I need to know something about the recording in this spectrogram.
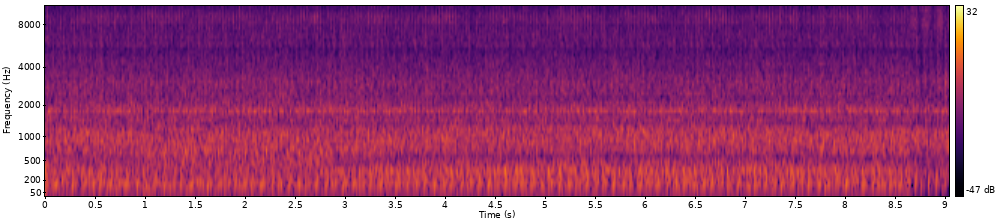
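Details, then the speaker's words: Harbor Freight V-twin air compressor pump, a new replacement for one that seized, engine-driven at decent RPM: steady engine drone with a constant airy hiss as the unloader vents at cut-out; it refilled from under 90 to 125 psi in about 2.5 minutes. Normal cycling. "sound that you hear is the unloader it's venting out all the air it's not filling up the tank I need to drop the pressure so the tank can f"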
